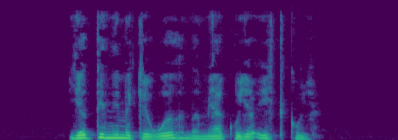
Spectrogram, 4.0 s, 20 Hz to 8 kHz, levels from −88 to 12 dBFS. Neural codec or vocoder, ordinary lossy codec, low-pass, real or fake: none; AAC, 48 kbps; 7.2 kHz; real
